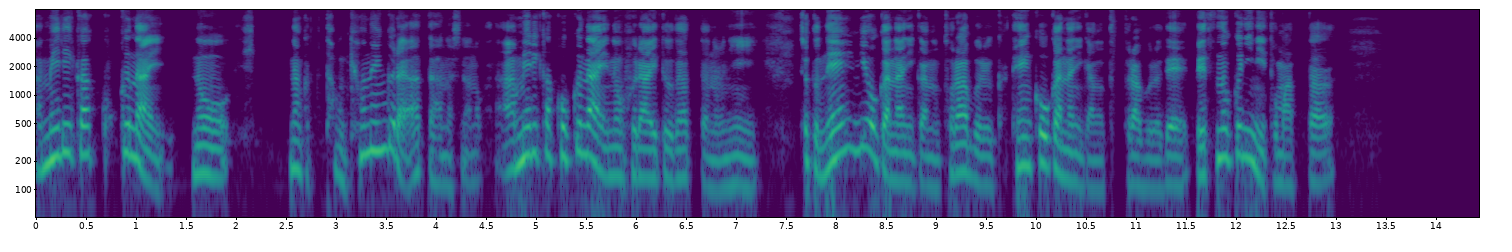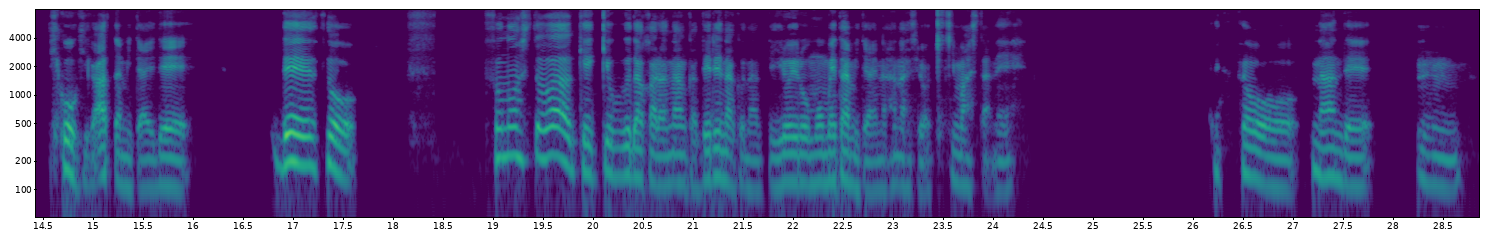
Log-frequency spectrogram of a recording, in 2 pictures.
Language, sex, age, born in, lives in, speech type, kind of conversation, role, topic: Japanese, male, 30-34, Japan, United States, conversation, unstructured, none, 旅先で起きた予想外の出来事を教えてください?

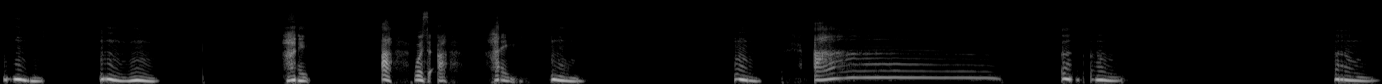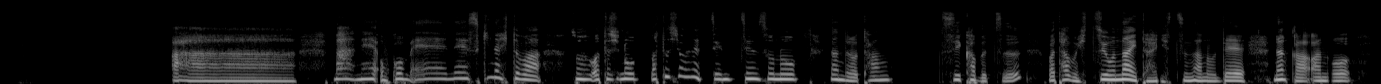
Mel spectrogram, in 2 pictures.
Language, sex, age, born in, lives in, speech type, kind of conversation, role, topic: Japanese, female, 40-44, Japan, Japan, conversation, unstructured, none, 健康を保つために普段どんなことをしていますか？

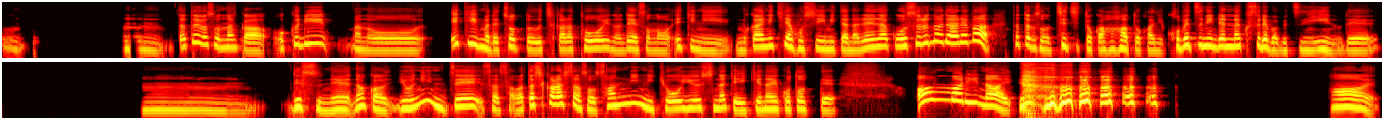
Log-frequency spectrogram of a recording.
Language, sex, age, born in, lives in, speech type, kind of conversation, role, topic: Japanese, female, 40-44, Japan, Japan, conversation, podcast, guest, SNSは家族関係にどのような影響を与えたと感じますか？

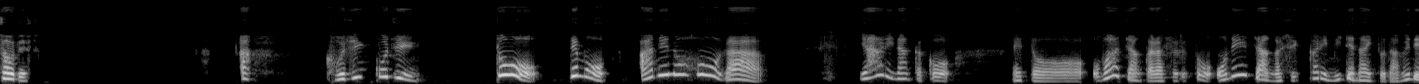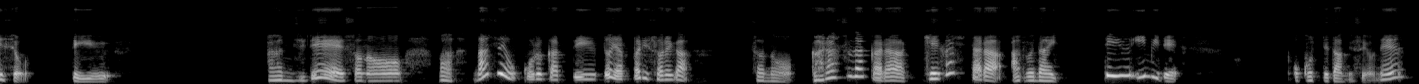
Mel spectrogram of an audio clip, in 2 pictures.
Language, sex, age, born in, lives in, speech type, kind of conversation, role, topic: Japanese, female, 35-39, Japan, Japan, conversation, podcast, guest, 家族との大切な思い出を教えてくれますか？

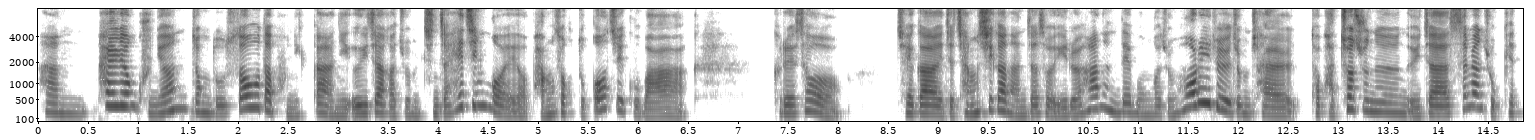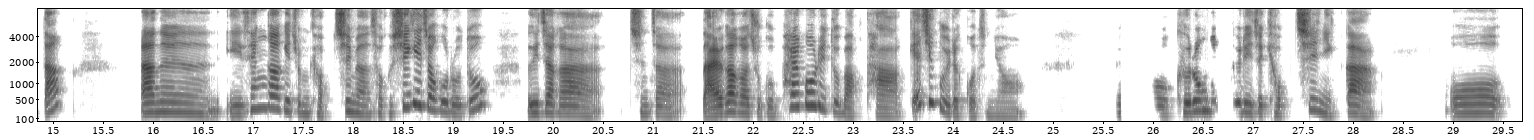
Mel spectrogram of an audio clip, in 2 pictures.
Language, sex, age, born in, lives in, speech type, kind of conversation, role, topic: Korean, female, 40-44, South Korea, South Korea, conversation, advice, user, 하루 지출에서 불필요한 소비를 어떻게 줄일 수 있을까요?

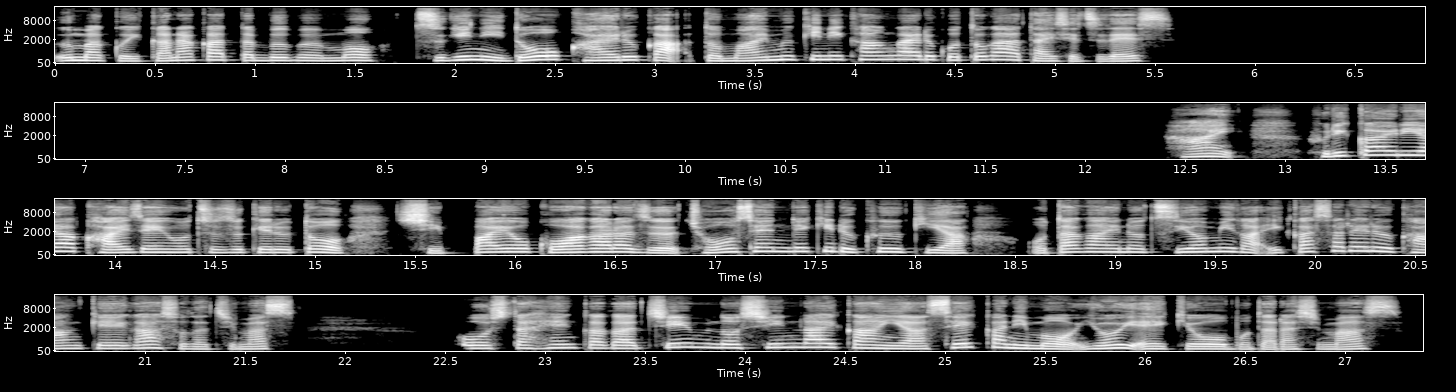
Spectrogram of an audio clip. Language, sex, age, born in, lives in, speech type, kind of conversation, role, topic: Japanese, female, 45-49, Japan, United States, read, expert-assistant, expert, マーケティングの現場で、失敗からどうやって前向きに学べますか？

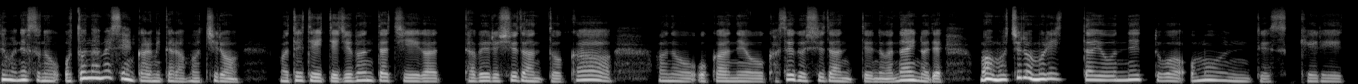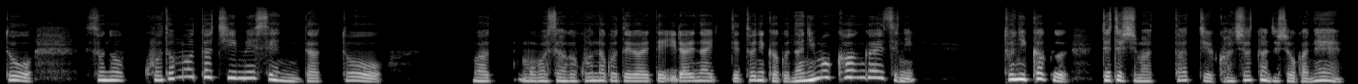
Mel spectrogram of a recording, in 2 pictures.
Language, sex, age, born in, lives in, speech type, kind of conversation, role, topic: Japanese, female, 55-59, Japan, United States, conversation, podcast, host, 再放送で見返したときに、作品の印象が変わったことはありますか？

